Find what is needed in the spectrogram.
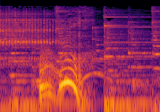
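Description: Light background music with a tinkling, chime-like jingle, and a short wordless vocal sound with a rising-and-falling pitch about half a second in.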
